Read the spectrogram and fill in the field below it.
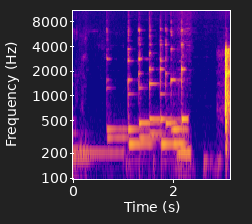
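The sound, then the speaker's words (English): A phone ringtone plays a short electronic melody of sustained, stepping notes for about two seconds, clear, then stops, followed by a brief sharp burst of noise. “It actually says on my phone”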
